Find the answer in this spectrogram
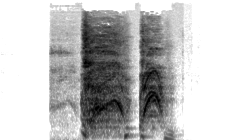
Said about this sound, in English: He had to cough.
